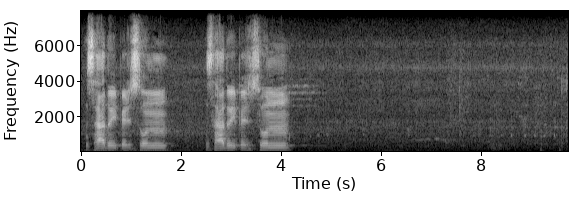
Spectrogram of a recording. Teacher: জাল জাল জাল দুই পেশুন আর এরপরে ঝা ঝাটা হচ্ছে আমাদের জিহ্বার আগা নিচের দুই দাঁতের আগার সঙ্গে লাগবে লেগে উচ্চারিত হবে ঝা দুই পেশুন ঝা দুই পেশ জুন য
